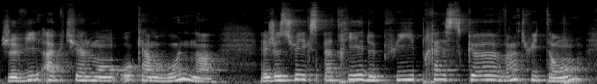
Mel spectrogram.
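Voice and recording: A woman's medium-pitched, slightly mellow voice with a slight Swiss French accent, fairly slow, with ordinary pitch variation.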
